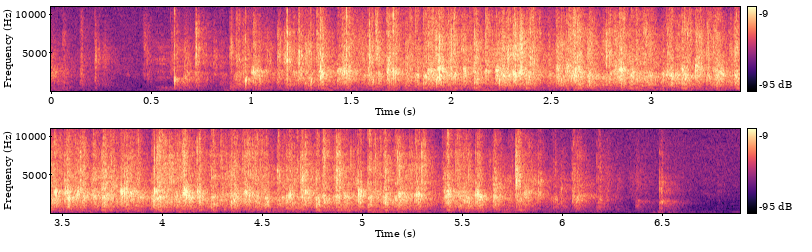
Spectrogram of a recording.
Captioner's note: applause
